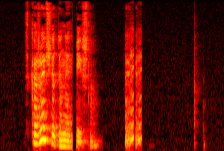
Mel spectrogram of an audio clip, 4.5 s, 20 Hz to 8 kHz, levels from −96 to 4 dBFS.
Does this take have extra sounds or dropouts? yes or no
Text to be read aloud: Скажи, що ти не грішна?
yes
